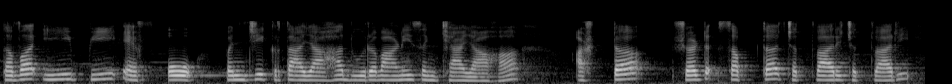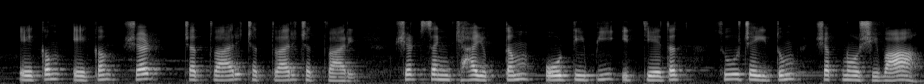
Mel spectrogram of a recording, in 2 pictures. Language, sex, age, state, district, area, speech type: Sanskrit, female, 18-30, Karnataka, Bagalkot, urban, read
